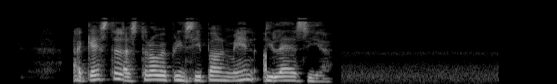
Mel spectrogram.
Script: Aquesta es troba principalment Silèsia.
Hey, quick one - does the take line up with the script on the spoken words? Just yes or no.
yes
